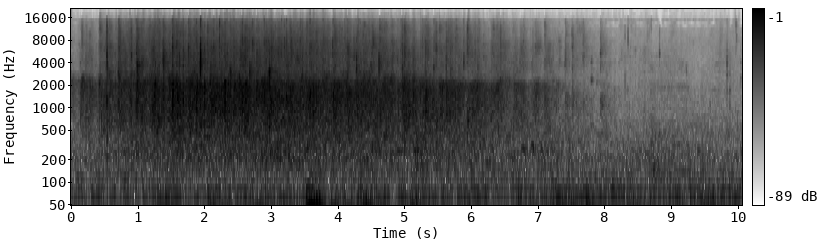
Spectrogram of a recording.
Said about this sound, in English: Please give a round of applause as John Mayer joins me on stage.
